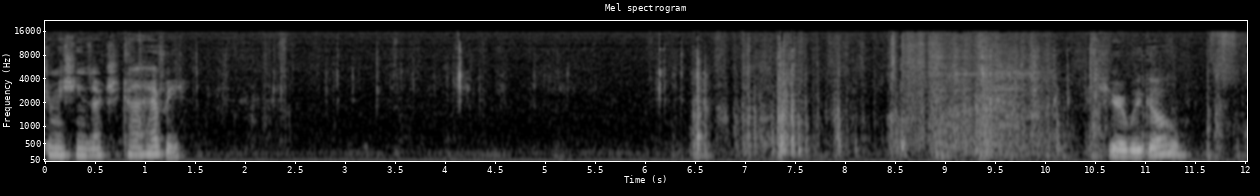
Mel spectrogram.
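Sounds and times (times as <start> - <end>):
plastic packaging crinkling: 6.7 - 10.6.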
